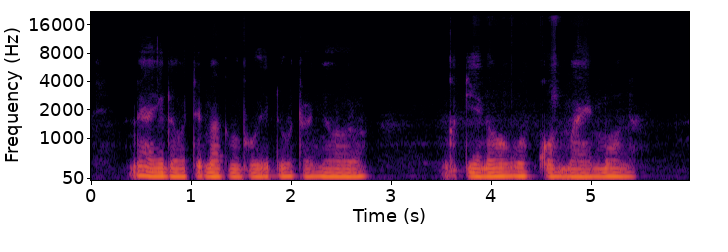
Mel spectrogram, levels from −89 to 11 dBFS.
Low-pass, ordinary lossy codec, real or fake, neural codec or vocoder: 19.8 kHz; Opus, 24 kbps; fake; autoencoder, 48 kHz, 128 numbers a frame, DAC-VAE, trained on Japanese speech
